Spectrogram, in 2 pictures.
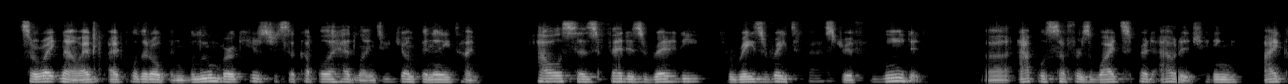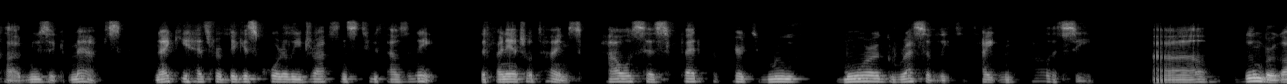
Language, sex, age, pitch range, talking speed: English, male, 40-59, 115-130 Hz, 150 wpm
